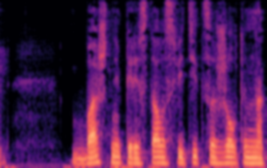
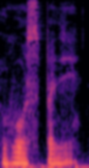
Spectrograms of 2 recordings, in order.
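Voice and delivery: hushed, much softer than the narration; quiet exclamation; 9 dB quieter, slower than usual. A narrator's reading. Lucia climbs out at the awe-inspiring view, quiet exclamation. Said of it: "тихо произнесла".

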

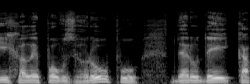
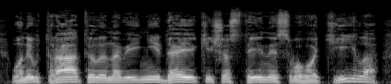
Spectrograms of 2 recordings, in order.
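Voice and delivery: plain reading voice

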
